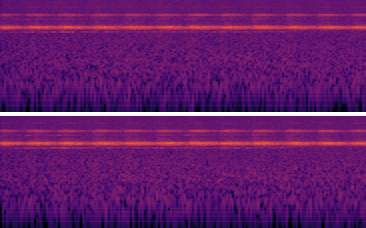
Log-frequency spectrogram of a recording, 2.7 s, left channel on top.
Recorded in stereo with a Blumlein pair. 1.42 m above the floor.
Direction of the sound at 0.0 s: 5° right.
